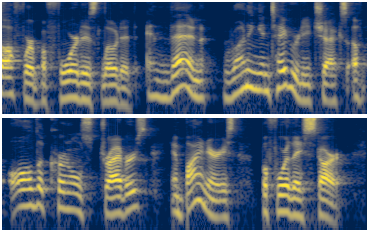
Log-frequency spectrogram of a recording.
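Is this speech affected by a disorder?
No.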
